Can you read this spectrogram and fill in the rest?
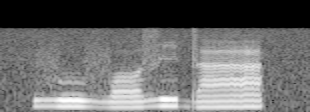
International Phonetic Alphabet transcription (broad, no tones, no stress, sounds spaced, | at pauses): v u v ɔ z i d a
